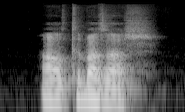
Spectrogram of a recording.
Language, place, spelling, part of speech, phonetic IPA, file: Azerbaijani, Baku, altı-bazar, noun, [ɑɫtɯbɑˈzɑɾ], LL-Q9292 (aze)-altı-bazar.wav
- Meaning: weekend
